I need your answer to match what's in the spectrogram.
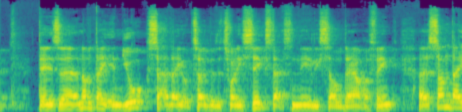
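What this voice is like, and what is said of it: Usual voice. Nothing is said of it.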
